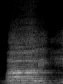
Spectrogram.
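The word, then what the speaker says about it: مالك: Maliki yaumiddin. Nah, ma-nya jangan terlalu panjang, Bu ya. Ma-nya 2 rakaat.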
